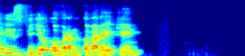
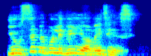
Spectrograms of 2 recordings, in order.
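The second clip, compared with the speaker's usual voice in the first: ordinary talk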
